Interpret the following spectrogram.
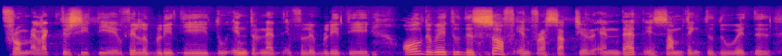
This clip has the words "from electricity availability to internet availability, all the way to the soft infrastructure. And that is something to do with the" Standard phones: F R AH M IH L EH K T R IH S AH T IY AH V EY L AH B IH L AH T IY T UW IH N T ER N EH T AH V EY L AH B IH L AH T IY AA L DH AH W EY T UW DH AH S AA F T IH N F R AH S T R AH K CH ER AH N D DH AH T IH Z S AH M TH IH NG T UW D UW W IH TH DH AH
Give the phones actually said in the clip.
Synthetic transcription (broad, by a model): F R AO M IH L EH K T R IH S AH T IY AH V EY L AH B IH L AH T IY T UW IH N T ER N EH T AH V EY L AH B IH L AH T IY AA L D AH W EY T UW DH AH S AA F T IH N F R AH S T R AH K CH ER AH N D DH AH T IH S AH M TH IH NG T UW D UW W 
